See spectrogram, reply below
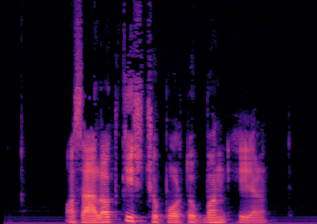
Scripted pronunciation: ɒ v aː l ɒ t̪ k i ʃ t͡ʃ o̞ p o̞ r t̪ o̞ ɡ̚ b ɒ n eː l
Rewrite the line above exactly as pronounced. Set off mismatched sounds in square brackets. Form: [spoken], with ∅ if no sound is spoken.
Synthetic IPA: ɒ [z] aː l ɒ t̪ k i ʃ t͡ʃ o̞ p o̞ r t̪ o̞ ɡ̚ b ɒ n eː l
